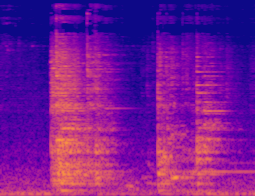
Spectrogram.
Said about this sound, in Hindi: अब तो मैं बर्तनों की आवाज से ही समझ आता हूँ।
